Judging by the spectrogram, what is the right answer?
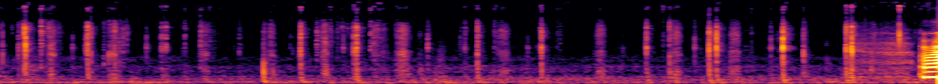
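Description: Scissors snipping along the edge of cardstock while making a Z-fold card, a steady run of small crisp cuts and rustles, close and quiet, ending in a louder handling thump.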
